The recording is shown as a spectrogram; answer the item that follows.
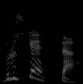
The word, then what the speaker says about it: bruschetta: Do you mean bruschetta? Yeah, brusqueta. Why are you saying it that way? That's how it's supposed to be pronounced.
